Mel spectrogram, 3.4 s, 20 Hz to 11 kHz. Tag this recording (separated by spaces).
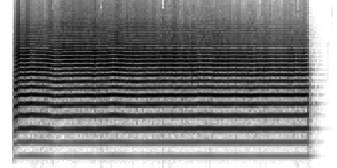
single-note good-sounds neumann-U87 trumpet C4 multisample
